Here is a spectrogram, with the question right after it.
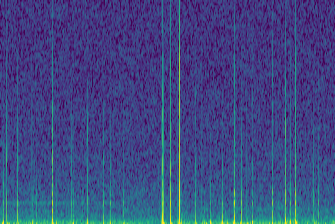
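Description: Long nails scratch and tick against the paper pages of a small open book held in both hands. Quiet, sharp, dry clicks and brief scratches come at an uneven pace over a low, soft background, with a few louder taps near the middle and end.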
